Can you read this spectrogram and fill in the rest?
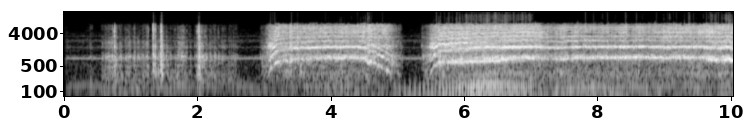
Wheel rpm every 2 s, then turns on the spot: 10, 80, 130, 210, 230.
0-2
